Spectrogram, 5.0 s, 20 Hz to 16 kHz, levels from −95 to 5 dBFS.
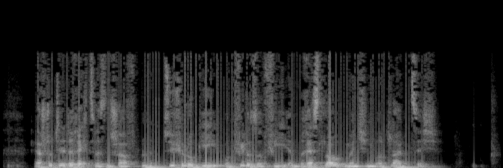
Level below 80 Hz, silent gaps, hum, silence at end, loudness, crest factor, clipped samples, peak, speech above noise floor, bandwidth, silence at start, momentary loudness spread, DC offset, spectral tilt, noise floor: -46 dBFS; none; none; 0.65 s; -24 LUFS; 18 dB; under 0.1%; -6 dBFS; 38 dB; 11.5 kHz; 0.35 s; 7 LU; under 0.1%; -6.5 dB/octave; -62 dBFS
